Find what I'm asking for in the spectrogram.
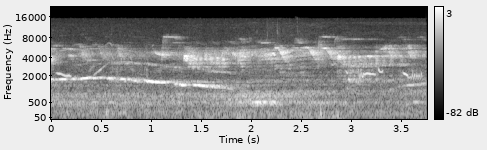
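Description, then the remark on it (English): A blackbird mimicking an ambulance siren sings a quiet run of whistled, siren-like glides: a long falling tone followed by higher warbling notes, heard alone over faint background hiss. “That's apparently a blackbird.”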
